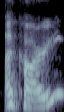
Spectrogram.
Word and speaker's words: Akhauri: His name is Vedant Akhauri. Did I say it right? Vedant Akhauri.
